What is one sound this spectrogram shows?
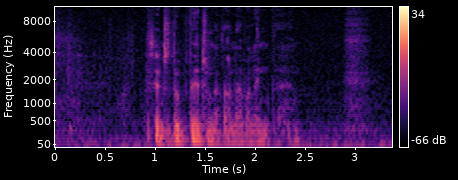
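A man speaks softly close by.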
